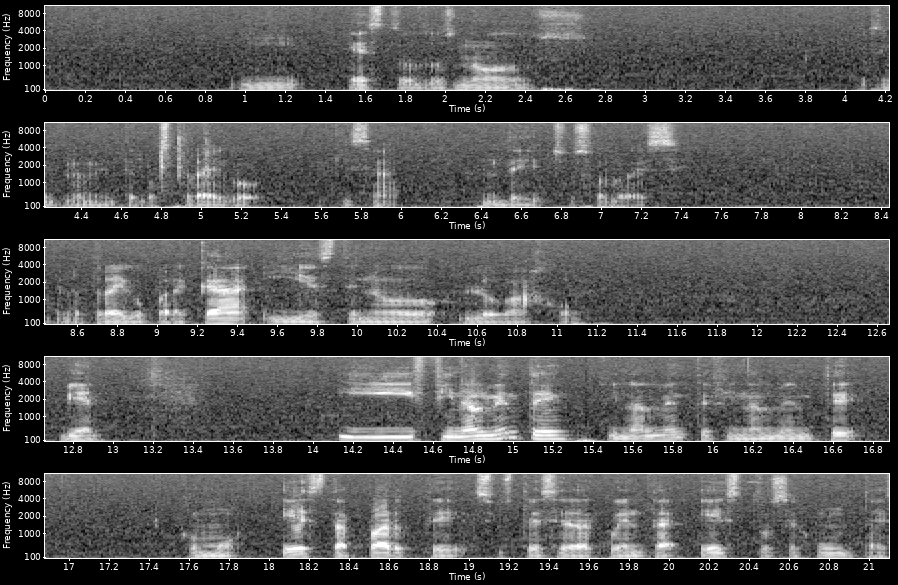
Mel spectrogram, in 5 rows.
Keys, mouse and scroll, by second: 1.7 click, 3.6-5.0 drag, 5.0 ctrl+z, 6.0 click, 6.7-8.9 drag, 9.3-10.7 drag, 11.2-12.9 drag.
